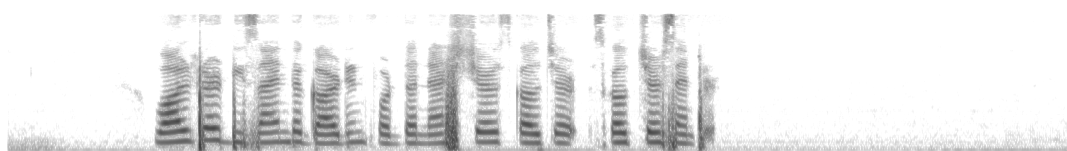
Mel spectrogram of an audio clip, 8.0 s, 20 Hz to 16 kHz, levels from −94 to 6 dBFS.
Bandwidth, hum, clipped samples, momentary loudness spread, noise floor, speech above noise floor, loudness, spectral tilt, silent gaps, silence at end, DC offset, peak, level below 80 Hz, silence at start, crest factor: 11.5 kHz; 50 Hz at -60 dBFS; under 0.1%; 10 LU; -74 dBFS; 44 dB; -30 LUFS; -5.5 dB/octave; none; 2.65 s; under 0.1%; -2 dBFS; -52 dBFS; 1.2 s; 30 dB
